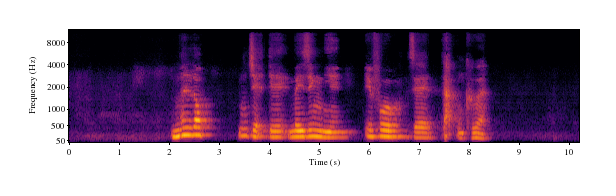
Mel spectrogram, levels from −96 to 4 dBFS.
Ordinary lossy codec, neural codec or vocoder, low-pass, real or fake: AAC, 32 kbps; codec, 24 kHz, 0.5 kbps, DualCodec; 10.8 kHz; fake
